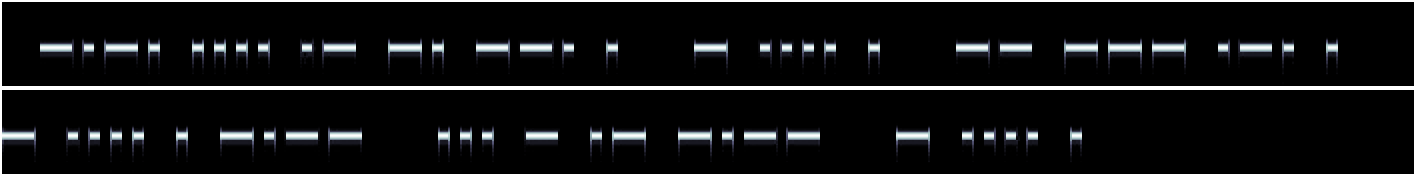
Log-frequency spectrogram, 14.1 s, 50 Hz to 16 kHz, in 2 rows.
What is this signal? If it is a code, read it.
Morse code, heard as a keyed tone, about 22 wpm, 700 Hz. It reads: CHANGE THE MORE THEY STAY THE
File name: Sets of 9 Words - 22wpm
